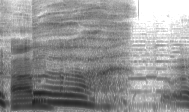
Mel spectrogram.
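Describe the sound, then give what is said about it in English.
A long, drawn-out voiced yawn from a person, rising and then sliding down in pitch for over a second before trailing off, followed by a brief quiet pause and the start of more vocalizing. “I'm yawning.”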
